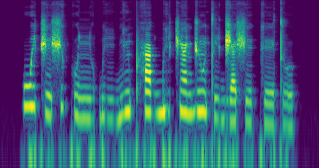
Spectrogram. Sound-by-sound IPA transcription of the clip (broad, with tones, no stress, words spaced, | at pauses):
wɪ˦t͡ʃe˨ʃi˦kʷɛ˨ ɲʊ˨ɓiː˨ ɡĩ˦ pʰa˦ ɡ͡bi˦t͡ʃã˦ d͡ʒũ˦˨ti˨d͡ʒa˨ ʃe˨˦keː˨tʊ˨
